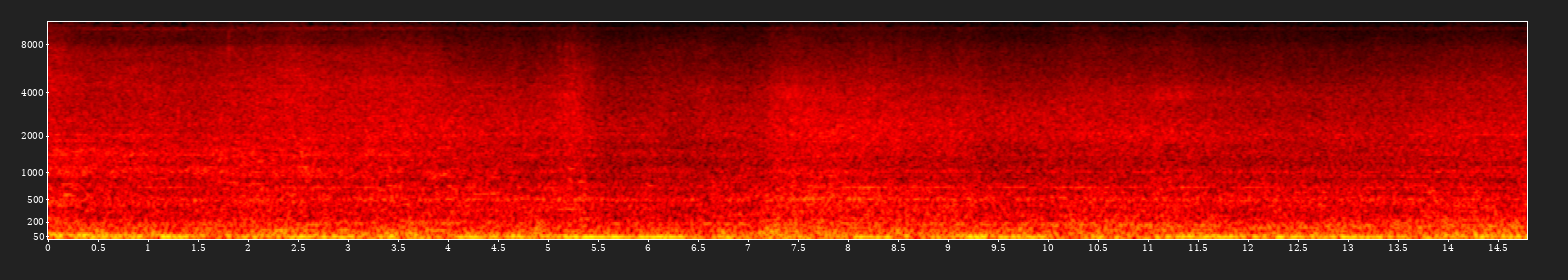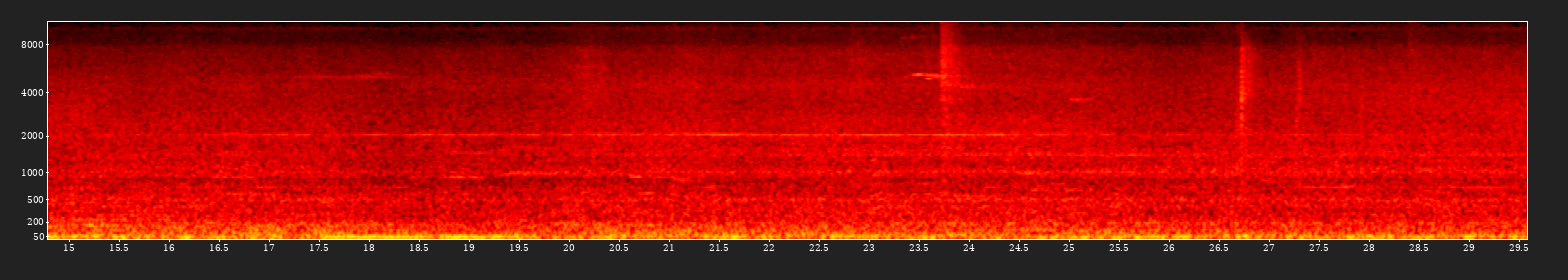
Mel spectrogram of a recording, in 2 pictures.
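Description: Steady low rumble and hum of a large warehouse store's interior ambience, with two faint clicks near the end.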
